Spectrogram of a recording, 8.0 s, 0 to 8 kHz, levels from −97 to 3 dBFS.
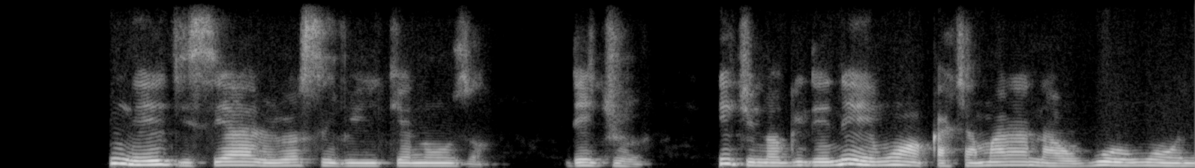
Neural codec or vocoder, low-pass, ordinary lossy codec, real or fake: codec, 24 kHz, 3.1 kbps, DualCodec; 7.2 kHz; Opus, 32 kbps; fake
